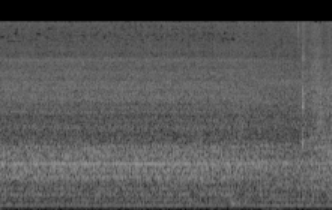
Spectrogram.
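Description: Small oscillating tower desk fan running steadily: an even rush of air with a faint steady whine.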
